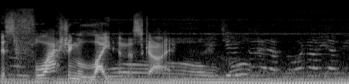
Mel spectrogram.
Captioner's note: indistinct chatter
